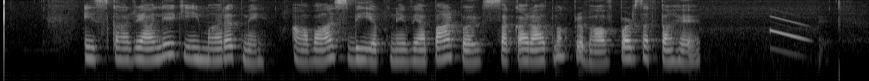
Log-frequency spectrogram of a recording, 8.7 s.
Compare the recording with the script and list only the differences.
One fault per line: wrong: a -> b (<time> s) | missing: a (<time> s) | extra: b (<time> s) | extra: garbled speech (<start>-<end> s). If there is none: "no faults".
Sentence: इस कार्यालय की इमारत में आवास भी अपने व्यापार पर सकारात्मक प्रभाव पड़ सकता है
no faults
